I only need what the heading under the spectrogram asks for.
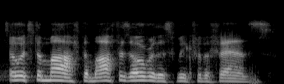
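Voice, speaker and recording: A man co-hosting a casual fan podcast, talking in a loose, halting way with lots of fillers. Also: on the high side, creaky, fairly bright tone, lo-fi sound. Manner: laid-back, halting, many fillers. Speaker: podcast co-host. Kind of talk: casual chat.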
